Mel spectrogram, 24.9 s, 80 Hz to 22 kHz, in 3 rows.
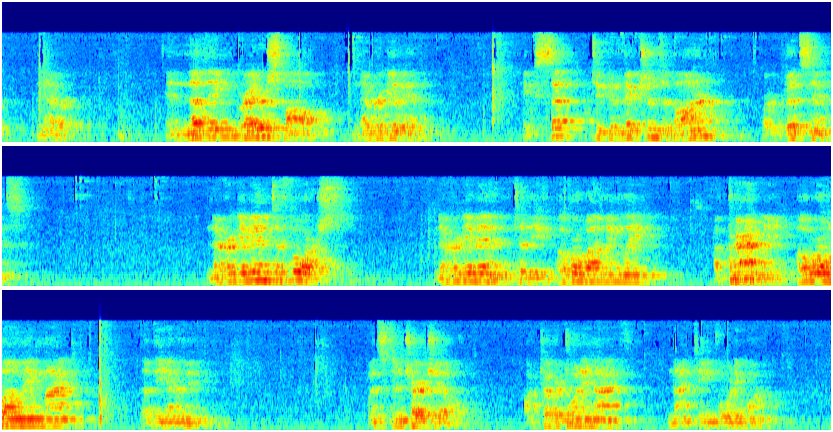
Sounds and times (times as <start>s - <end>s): Male speech, man speaking: 0.0s - 0.8s, 1.6s - 4.3s, 5.2s - 8.6s, 10.4s - 11.8s, 12.6s - 17.4s, 18.0s - 18.8s, 20.3s - 24.4s
Narration, monologue: 0.0s - 24.8s.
